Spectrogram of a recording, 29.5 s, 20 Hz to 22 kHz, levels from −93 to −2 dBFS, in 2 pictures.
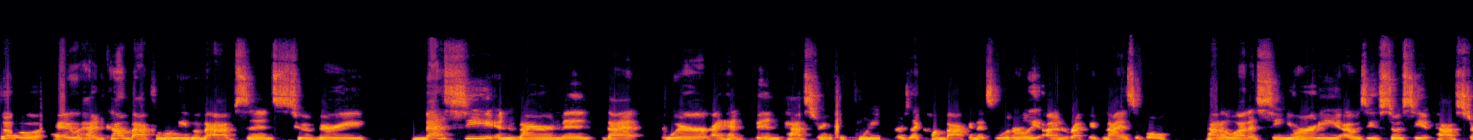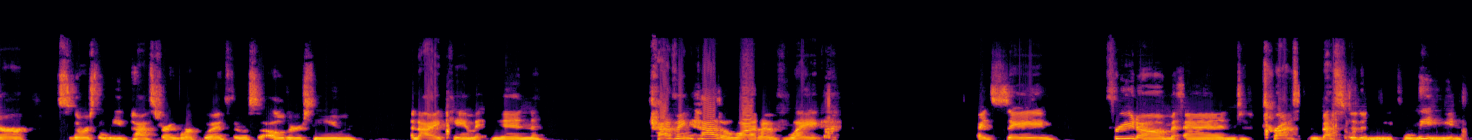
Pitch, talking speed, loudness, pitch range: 205 Hz, 155 wpm, -17 LUFS, 190-220 Hz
